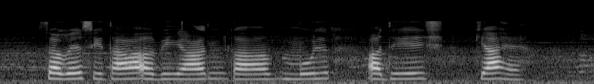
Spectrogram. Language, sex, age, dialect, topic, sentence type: Hindi, female, 18-24, Marwari Dhudhari, banking, question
